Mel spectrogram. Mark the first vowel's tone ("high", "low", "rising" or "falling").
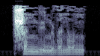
high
